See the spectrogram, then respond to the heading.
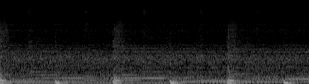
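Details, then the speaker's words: Automatic washing machine that showed an E error code and would not run, after repair: steady low motor hum with a soft thump about every half second as the drum turns; the motor runs normally again. "มาทำงานแล้วนะครับตอนนี้นะนะครับมาเริ่มทำงานแล้วนะครับ"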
